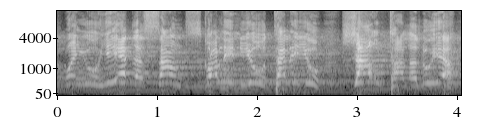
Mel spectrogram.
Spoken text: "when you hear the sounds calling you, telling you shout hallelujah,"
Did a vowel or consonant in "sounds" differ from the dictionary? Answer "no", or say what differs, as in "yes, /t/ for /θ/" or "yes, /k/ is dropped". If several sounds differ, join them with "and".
yes, /s/ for /z/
